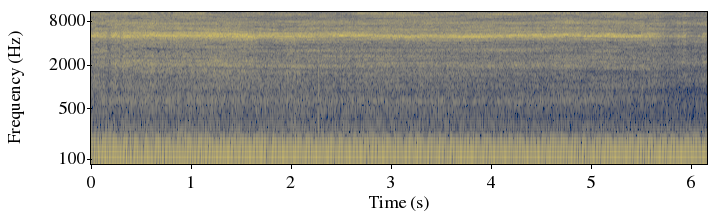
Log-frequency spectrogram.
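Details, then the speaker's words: 1979 AMC AMX that left the owner stranded. Loud, deep, steady rumble with a faint high whistle over it; the idle sounds off, and a large vacuum leak is suspected. "sounds like it's got a gigantic vacuum leak if nothing runs on vacuum probably fine get back to the shop"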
